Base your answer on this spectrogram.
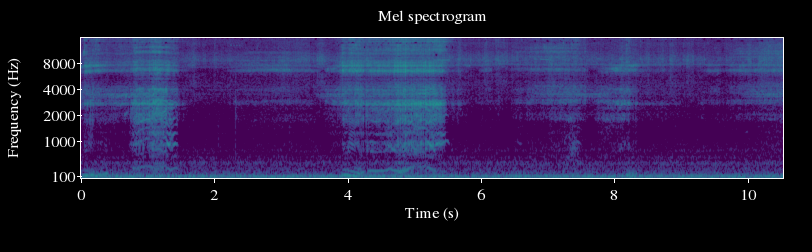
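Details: Snoring: irregular whistling, rasping breath noises over a steady low rumble and background noise.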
